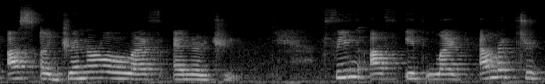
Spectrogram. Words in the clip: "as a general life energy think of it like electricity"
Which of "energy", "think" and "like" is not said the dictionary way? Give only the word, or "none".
think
